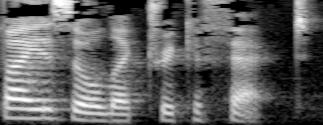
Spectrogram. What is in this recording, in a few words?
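"piezoelectric effect", English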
